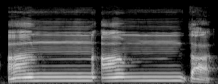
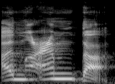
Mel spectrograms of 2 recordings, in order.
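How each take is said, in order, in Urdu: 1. n اور m غنہ دار ہیں اور لمبی کھینچی جاتی ہیں۔ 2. n اور m بغیر غنے کی گونج کے مختصر ہیں۔ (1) "لوگ اس میں غنہ کر کے پڑھتے ہیں" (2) "دونوں ہی میں غنہ نہیں پڑھنا"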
